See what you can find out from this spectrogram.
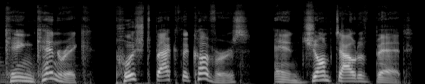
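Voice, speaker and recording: A man's voice: on the high side, huge pitch swings, slow pace, bright, forceful tone, dry recording, soft background music. A man hosting a children's read-aloud, narrating a picture book expressively.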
